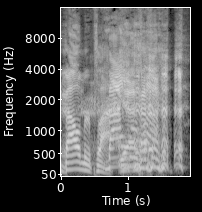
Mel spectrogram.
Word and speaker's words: Baltimore: The Balmore plot. The the Balmer plot.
